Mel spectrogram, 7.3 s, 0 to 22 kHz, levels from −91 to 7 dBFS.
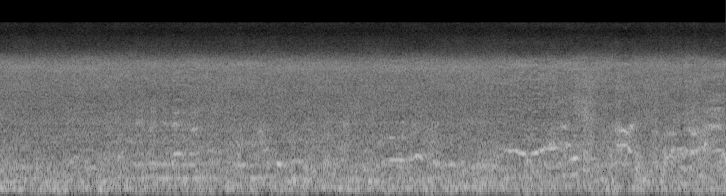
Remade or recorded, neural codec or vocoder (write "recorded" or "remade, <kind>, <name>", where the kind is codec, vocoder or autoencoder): remade, autoencoder, DAC-VAE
